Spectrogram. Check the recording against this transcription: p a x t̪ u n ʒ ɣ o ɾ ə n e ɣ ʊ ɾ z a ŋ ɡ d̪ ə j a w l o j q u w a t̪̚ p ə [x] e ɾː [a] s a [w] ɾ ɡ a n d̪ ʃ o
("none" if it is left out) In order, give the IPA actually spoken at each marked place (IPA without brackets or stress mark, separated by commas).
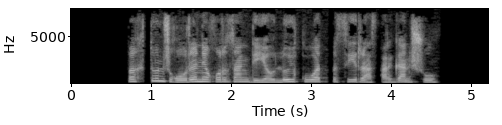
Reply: s, ɑ, none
